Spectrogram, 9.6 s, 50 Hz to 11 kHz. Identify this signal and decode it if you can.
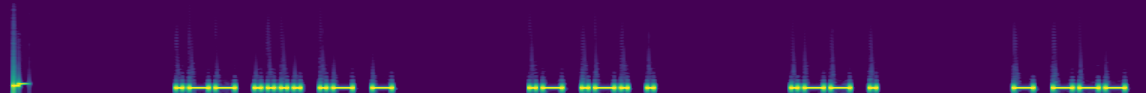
Morse code, heard as a keyed tone, about 22 wpm, 700 Hz. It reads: WHAT ARE WE TO
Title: 3x Word-Spacing - Sentences from Top 100 Words - 22wpm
